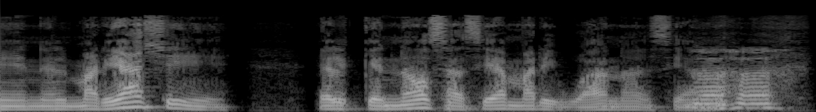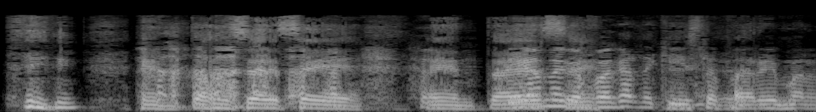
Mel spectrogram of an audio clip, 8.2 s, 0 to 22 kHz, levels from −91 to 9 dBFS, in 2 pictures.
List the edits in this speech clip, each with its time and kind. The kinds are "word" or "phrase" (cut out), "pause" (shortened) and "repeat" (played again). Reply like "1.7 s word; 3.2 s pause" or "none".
2.2 s phrase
